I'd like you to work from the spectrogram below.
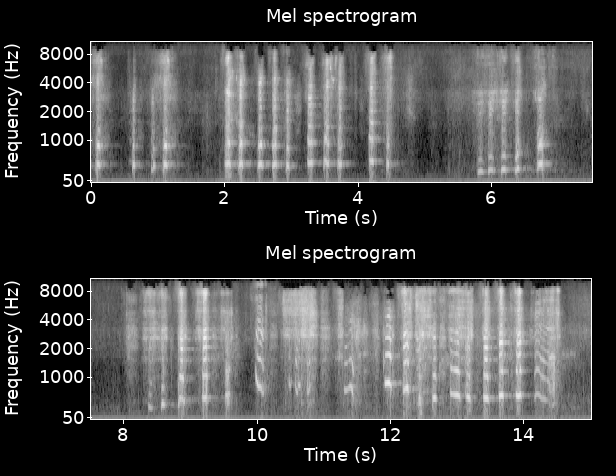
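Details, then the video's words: Monkey uttering rapid sharp chirps and squeaks in irregular bursts, some with rising or falling notes, building to dense noisy chattering near the end, with a faint low hum throughout. "Monkeys sound / Звуки обезьянки"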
